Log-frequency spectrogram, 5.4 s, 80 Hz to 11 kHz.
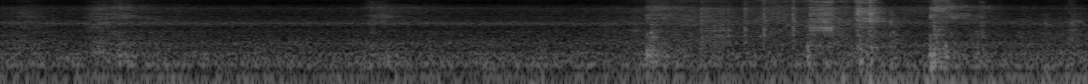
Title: Drumstick coughing 2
